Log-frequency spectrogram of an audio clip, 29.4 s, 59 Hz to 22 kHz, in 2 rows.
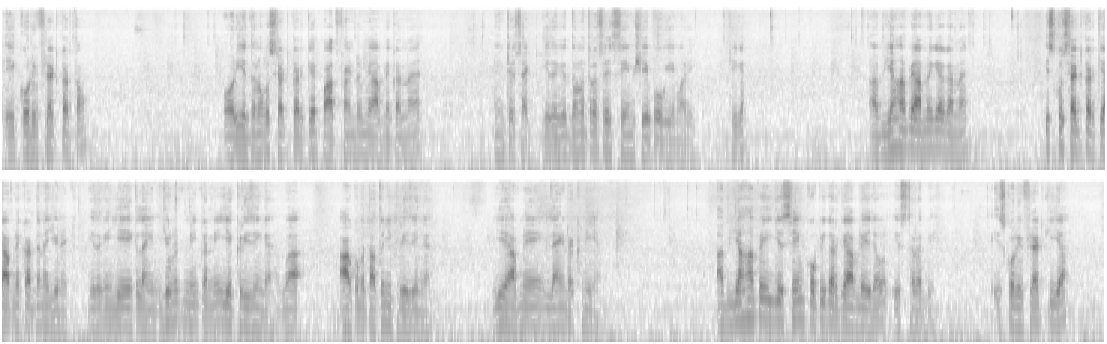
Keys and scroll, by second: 8.7 super+y, 9.6 super+y, 10.2 super+-, 10.4 super+-, 10.6 super+-, 11.4-12.7 typing, 17.0 super+z, 22.4 super+-, 22.6 super+-, 22.8 super+-, 23.4 typing.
